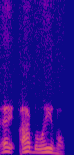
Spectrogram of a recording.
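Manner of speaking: ordinary talk, nothing marked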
